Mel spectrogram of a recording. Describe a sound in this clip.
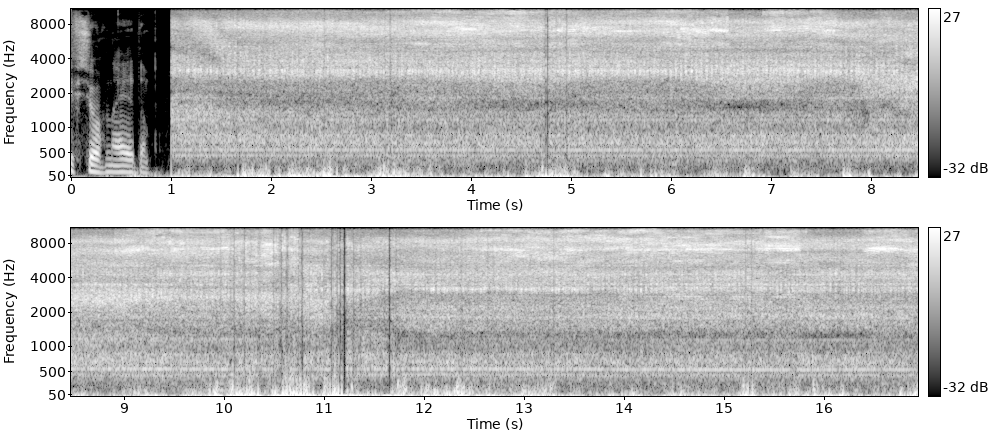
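An angle grinder whirs steadily.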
